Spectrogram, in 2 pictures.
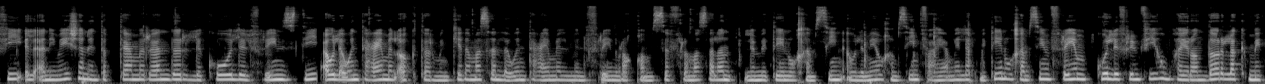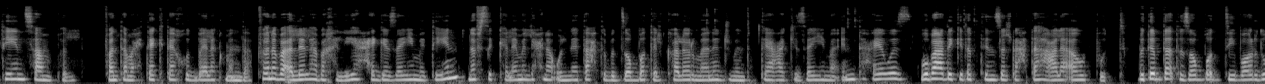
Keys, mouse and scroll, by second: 2.6-4.5 drag, 5.5-6.9 drag, 7.3-10.9 drag, 17.7-18.7 scroll down 3, 18.7-20.4 scroll down 2, 20.5 click, 20.8-21.7 scroll up 3, 21.7 click, 23.1 click.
